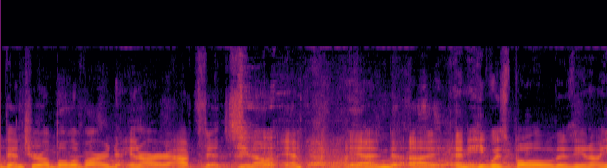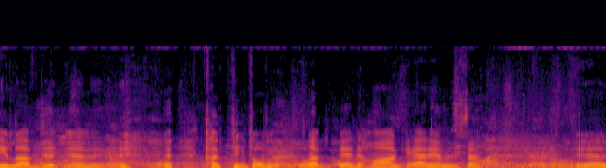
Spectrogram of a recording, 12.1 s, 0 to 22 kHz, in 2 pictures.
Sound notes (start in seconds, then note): 7.2 laughs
